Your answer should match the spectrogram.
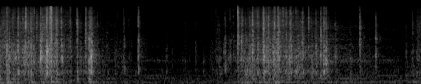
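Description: Potato chip bag crinkling and crackling as it is handled, in two bouts: during the first second and again from a little past two seconds in.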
